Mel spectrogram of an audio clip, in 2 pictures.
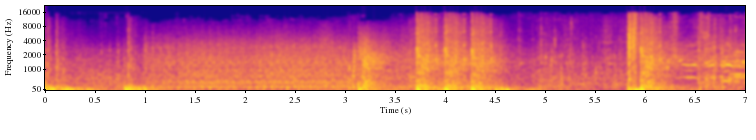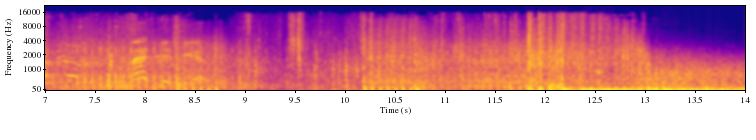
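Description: Gunfire cracks out in sharp bursts, ringing in an echoing space.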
